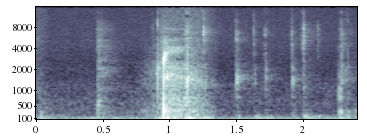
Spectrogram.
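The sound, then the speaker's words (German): Quick, irregular clicks of typing on a computer keyboard as a father searches online for how long plastic takes to rot. The typing is moderately quiet, with one louder clack near the start and no voices. “Mein Papa googelt gerade nach.”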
